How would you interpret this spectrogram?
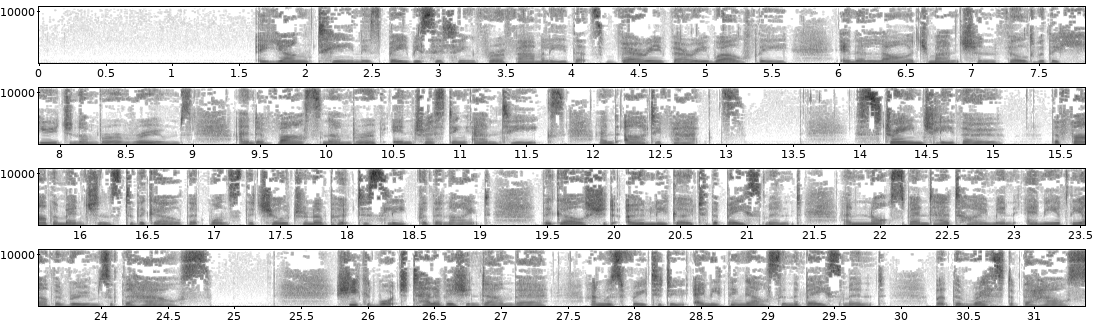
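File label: British English Narrative; voice demos; GoLocalise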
